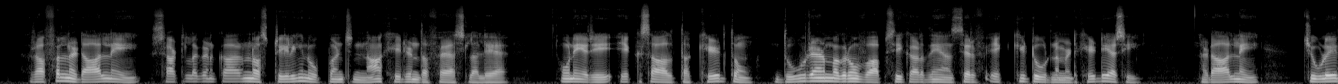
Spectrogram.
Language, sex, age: Punjabi, male, 30-49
